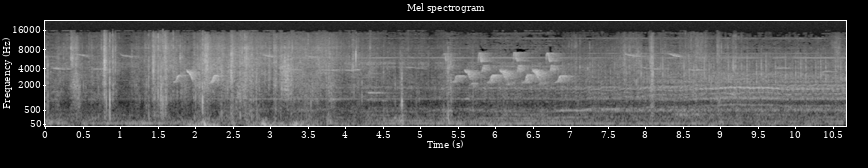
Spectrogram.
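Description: Scattered knocks and rustles in the first few seconds, from an RC crawler's tires on wooden planks and footsteps in dry leaf litter. About halfway through comes a quick run of about five bird chirps.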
